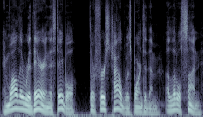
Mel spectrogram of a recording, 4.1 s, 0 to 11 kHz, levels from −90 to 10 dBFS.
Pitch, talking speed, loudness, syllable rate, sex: 110 Hz, 265 wpm, -17 LUFS, 6.3 syllables/s, male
